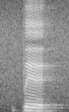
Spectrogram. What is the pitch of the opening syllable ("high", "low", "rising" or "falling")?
low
